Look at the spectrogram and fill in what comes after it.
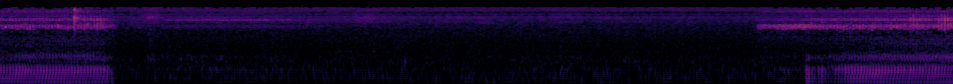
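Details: Sleeping dog snoring: a loud, low, rasping snore at the start and another at the end, separated by several seconds of quiet breathing indoors.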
